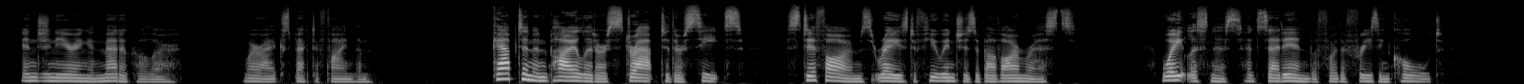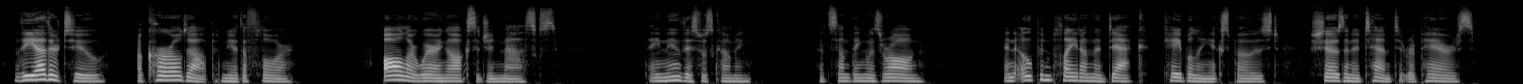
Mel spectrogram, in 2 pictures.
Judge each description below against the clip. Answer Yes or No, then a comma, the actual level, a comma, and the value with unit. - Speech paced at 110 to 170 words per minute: Yes, average, 140 wpm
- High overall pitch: No, medium, 145 Hz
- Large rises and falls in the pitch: No, average, 3.6 semitones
